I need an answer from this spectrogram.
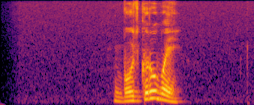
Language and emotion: Russian, neutral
